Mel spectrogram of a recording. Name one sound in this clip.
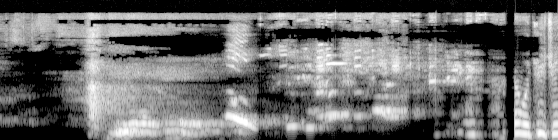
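A young man shouts with excitement nearby.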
